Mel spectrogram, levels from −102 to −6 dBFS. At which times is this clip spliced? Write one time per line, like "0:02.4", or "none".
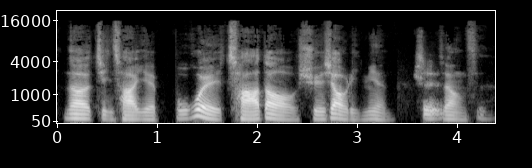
0:01.1
0:03.4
